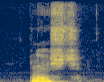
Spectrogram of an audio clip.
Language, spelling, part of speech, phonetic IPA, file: Polish, pleść, verb, [plɛɕt͡ɕ], LL-Q809 (pol)-pleść.wav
